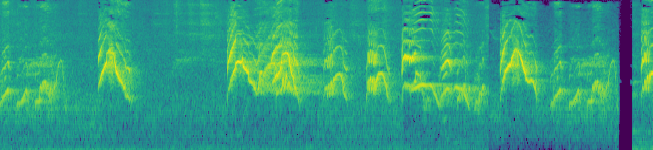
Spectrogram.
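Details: Cockatiel singing: harsh, squawky whistled notes, each rising then falling, in uneven bursts with short pauses, indoors with low background hum.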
